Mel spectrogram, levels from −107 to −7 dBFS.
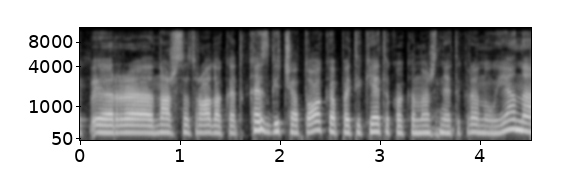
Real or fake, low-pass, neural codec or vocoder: real; 10.8 kHz; none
